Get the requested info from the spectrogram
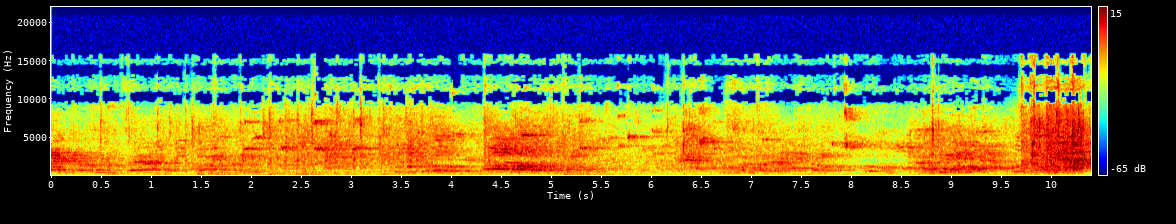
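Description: Basketball being dribbled on a hardwood gym floor during live play, with sneakers squeaking and players' and spectators' voices echoing in the gym.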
